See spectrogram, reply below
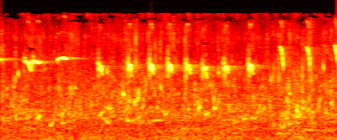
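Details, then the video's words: Male cucak kinoi gives a drawn whistle, then a steady series of short, sharp high notes about four per second, rising slightly at the end, over flowing water. "Cucak Kinoi Jantan Gacor | Crecetan Kinoi Tajam | Kinoi Full tembakan"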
